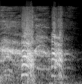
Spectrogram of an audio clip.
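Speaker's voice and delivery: high, loud incredulous laugh; shrieking laugh; loud laugh of disbelief. Real, not acted. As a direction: burst out laughing at the absurdity.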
